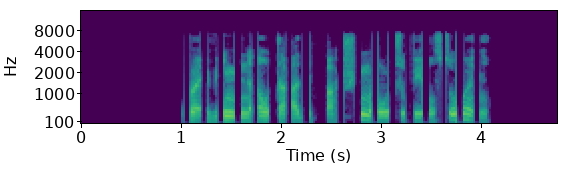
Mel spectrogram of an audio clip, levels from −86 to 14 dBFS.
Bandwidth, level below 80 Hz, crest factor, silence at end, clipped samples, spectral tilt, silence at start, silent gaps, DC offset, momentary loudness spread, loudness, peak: 7.8 kHz; -54 dBFS; 18 dB; 0.7 s; under 0.1%; -4 dB/octave; 1.1 s; 2.37-2.44 s; under 0.1%; 7 LU; -17 LUFS; 0 dBFS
